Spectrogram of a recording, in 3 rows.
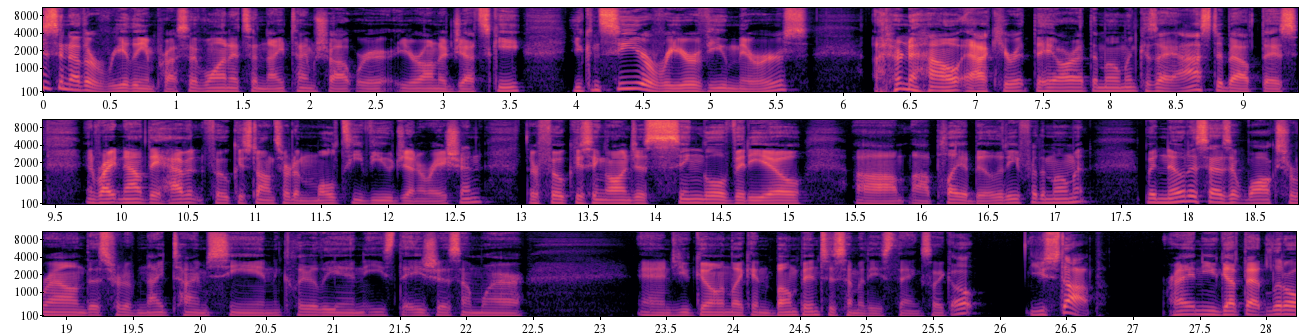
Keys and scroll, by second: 0.7 Right, 3.1 Left, 5.3 Left, 6.7 Right, 8.5 Left, 9.0 Left, 9.7 Left, 10.7 Left, 13.0 Left, 13.7 Left, 14.7 Right, 15.5 Right, 15.8 Right, 16.3 Right, 17.3 Right, 18.7 Right, 19.3 Left, 23.1 Up, 24.0 Left.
